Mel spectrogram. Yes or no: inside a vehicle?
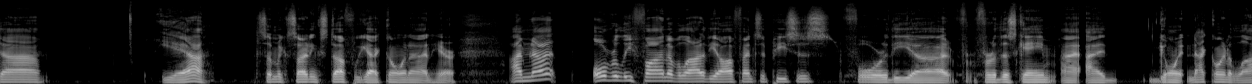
yes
